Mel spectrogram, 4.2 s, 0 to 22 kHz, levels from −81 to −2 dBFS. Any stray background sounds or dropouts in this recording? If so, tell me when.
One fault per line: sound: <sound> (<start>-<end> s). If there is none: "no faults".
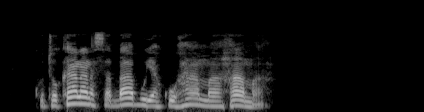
no faults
